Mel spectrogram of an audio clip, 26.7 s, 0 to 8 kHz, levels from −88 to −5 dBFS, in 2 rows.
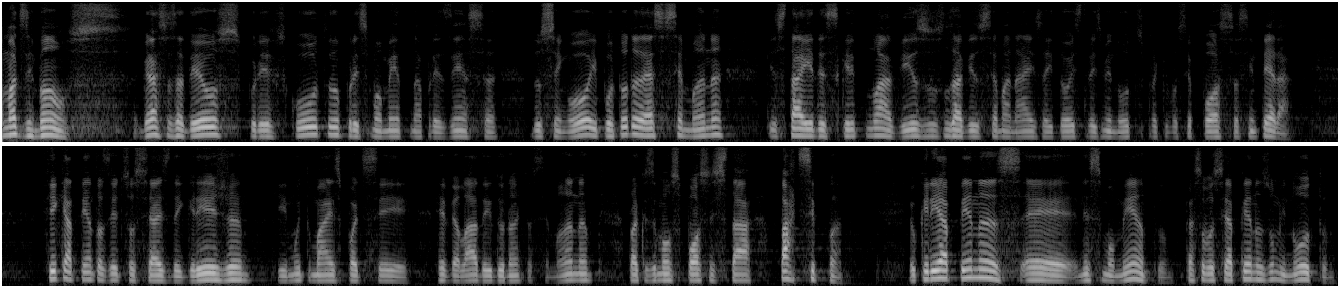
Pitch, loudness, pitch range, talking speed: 130 Hz, -35 LUFS, 120-140 Hz, 170 wpm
